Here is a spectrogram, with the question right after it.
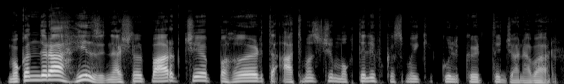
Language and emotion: Kashmiri, neutral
